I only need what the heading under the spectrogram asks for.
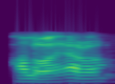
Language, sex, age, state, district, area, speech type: Kannada, male, 60+, Karnataka, Shimoga, rural, conversation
